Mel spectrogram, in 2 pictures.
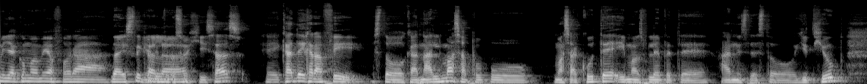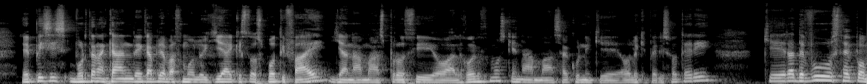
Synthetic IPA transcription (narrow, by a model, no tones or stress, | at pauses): meʝɐːko̞mɐmiɐfo̞ɾɐnɐist̪eɐɐlpɾosso̞çisɐs | ekɐnd̪eɣɾɐfist̪o̞kɐnɐlimɐsɐpo̞pu | mɐsɐkut̪e̞ʔimɐzvle̞pe̞t̪e̞ɐnist̪e̞st̪o̞ʝut̪çub | e̞pisizbo̞ɾit̪e̞nɐkɐne̞t̪e̞kɐpçɐvɐθmo̞lo̞ʝiɐce̞st̪o̞spo̞t̪ifɐiʝɐnɐmɐspɾo̞ːθio̞ɐlɣo̞ɾiθmo̞sce̞nɐmɐsɐkunice̞o̞lo̞ce̞pe̞ɾiso̞t̪e̞ɾi | ce̞ɾɐnd̪e̞vust̪ɐepo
